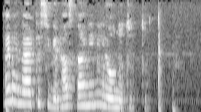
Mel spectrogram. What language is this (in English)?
Turkish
